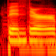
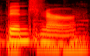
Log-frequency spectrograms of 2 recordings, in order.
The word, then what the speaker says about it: Bindner: We just say Binder, but technically you're supposed to say Bindner.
